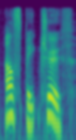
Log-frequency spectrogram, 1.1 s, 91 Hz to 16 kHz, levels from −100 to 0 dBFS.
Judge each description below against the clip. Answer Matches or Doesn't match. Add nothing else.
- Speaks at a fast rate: Doesn't match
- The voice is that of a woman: Matches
